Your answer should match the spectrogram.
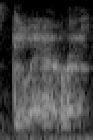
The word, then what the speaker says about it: Galera: I'm like, it's Galera. As if they'd know. – Yeah, it's like, it's basically pronounced as it's spelt. It's kind of phonetically spelt.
